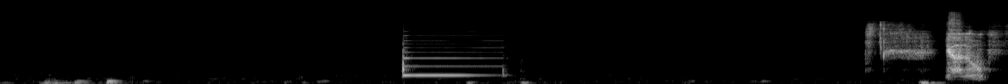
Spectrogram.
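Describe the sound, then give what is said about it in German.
A phone's ringing tone on speakerphone sounds as a single steady buzzing beep about a second long, set between brief faint noises and followed by talk near the end. “Und ich werde jetzt einfach Philipp anrufen. So, ich mach's auf Lautsprecher.”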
